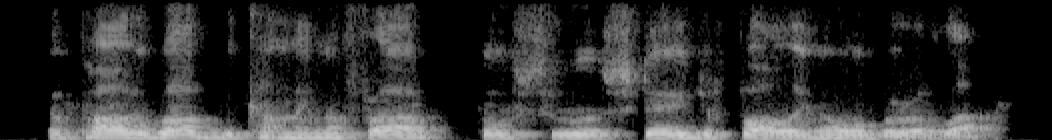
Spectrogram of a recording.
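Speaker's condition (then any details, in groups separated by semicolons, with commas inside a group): Parkinson's; about six years since onset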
